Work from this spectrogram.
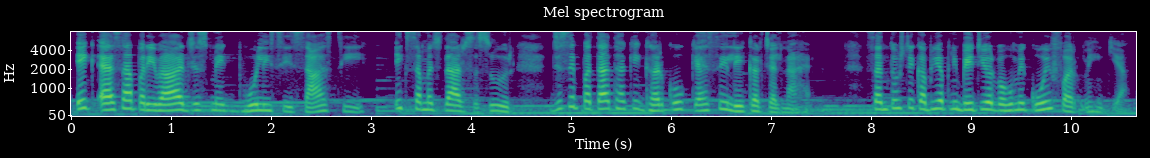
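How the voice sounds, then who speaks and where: A woman's voice: a little high, expressive, measured pace, darkish tone, soft background music. A woman narrator delivering scripted storytelling for a family moral tale.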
